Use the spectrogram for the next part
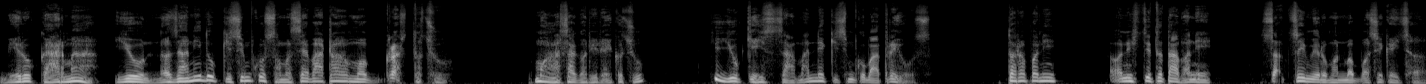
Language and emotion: Nepali, fearful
